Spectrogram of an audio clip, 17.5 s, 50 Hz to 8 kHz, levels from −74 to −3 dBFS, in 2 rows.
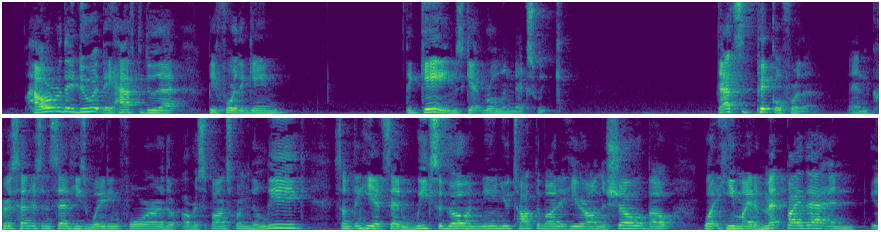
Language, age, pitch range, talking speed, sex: English, 20-39, 145-180 Hz, 215 wpm, male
